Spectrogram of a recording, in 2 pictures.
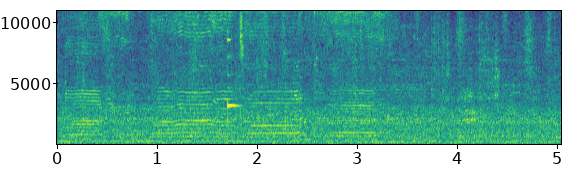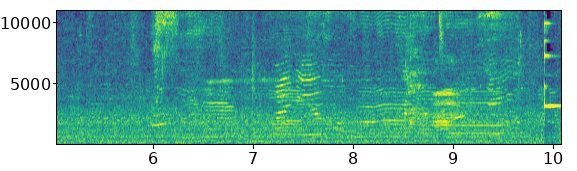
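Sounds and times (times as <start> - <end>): airliner cabin drone: 0.0 - 10.0
faint voices: 0.0 - 10.0.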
